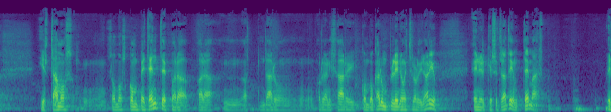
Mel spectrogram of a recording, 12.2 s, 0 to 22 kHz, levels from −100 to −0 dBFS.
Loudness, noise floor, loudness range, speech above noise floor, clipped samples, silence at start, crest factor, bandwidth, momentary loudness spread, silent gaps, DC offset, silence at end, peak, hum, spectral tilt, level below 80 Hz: -27 LUFS; -52 dBFS; 6 LU; 25 dB; under 0.1%; 0 s; 24 dB; 16 kHz; 21 LU; none; under 0.1%; 0 s; -4 dBFS; none; -5 dB/octave; -60 dBFS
